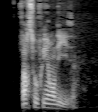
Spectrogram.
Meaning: trick or treat
- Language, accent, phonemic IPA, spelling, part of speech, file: French, France, /faʁs u fʁi.jɑ̃.diz/, farce ou friandise, interjection, LL-Q150 (fra)-farce ou friandise.wav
